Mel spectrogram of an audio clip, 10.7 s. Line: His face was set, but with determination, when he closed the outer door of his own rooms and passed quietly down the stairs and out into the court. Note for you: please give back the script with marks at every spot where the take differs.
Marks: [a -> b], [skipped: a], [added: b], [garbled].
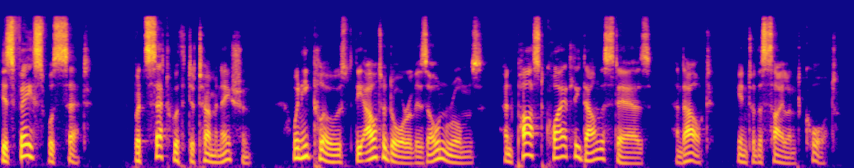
His face was set, but [added: set] with determination, when he closed the outer door of his own rooms and passed quietly down the stairs and out into the [added: silent] court.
